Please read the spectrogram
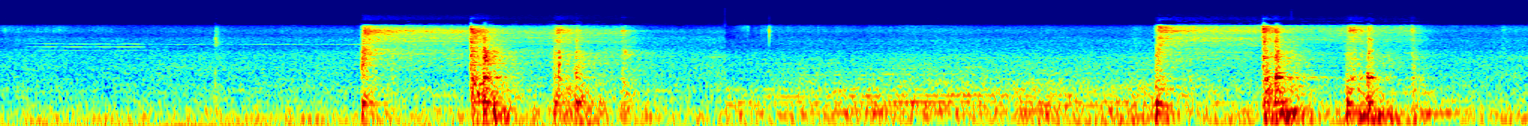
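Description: Semi-automatic cellophane overwrapping machine running through two wrapping cycles about five seconds apart. Each cycle is a sudden rushing hiss followed by a few sharp metallic clacks, over a low steady hum.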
